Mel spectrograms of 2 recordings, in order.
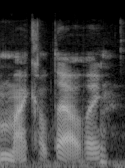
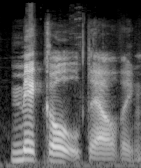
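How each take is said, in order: First: The first vowel sounds like 'eye', as in Michael. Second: The first vowel sounds like 'ih', as in Mickle. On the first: The speaker calls it wrong. "I've been pronouncing that Michael Delving for the past ten years" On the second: The speaker calls it right. "It's Mickle Delving"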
